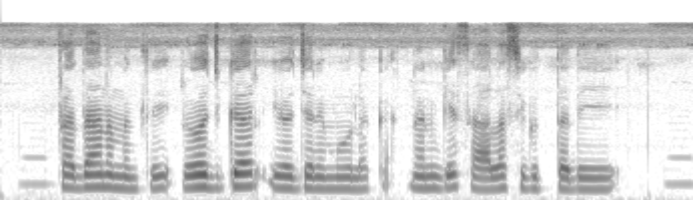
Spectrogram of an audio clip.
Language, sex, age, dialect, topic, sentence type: Kannada, male, 41-45, Coastal/Dakshin, banking, question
